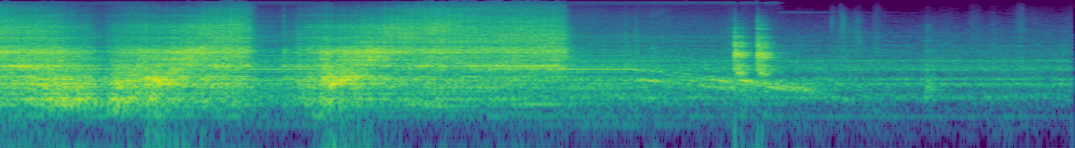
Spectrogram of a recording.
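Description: A lathe motor whirs, then slowly winds down.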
